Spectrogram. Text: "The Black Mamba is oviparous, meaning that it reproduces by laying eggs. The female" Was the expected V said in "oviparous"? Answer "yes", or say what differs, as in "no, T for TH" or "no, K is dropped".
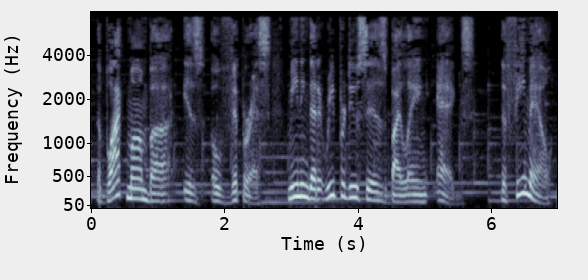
yes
